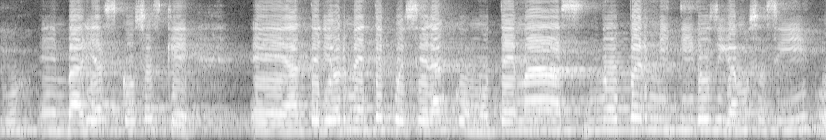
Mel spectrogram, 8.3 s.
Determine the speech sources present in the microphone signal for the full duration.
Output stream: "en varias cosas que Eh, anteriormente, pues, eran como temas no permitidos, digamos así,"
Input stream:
echo only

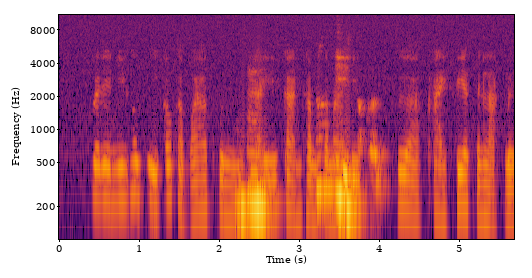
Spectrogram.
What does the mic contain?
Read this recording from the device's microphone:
both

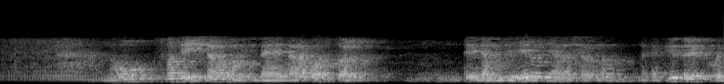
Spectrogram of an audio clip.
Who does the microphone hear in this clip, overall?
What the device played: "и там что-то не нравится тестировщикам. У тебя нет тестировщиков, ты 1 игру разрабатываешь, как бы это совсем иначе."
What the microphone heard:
user only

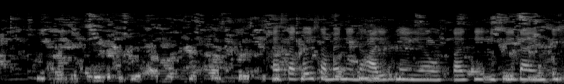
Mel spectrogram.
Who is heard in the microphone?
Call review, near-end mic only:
both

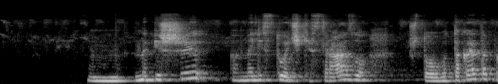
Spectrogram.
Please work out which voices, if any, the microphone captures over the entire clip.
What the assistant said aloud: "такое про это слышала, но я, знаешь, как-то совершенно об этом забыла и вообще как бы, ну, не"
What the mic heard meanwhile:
user only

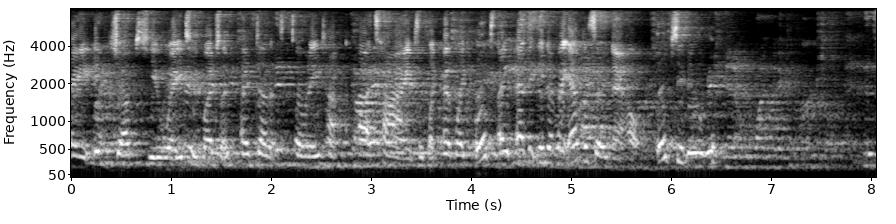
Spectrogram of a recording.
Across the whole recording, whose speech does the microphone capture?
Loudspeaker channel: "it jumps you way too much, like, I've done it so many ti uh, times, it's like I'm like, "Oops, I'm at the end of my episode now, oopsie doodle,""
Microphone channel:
both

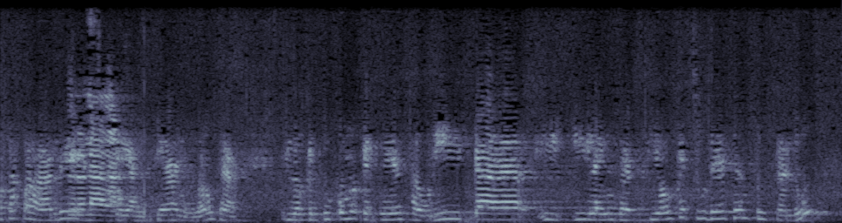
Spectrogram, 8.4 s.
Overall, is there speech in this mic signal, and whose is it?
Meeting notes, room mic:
both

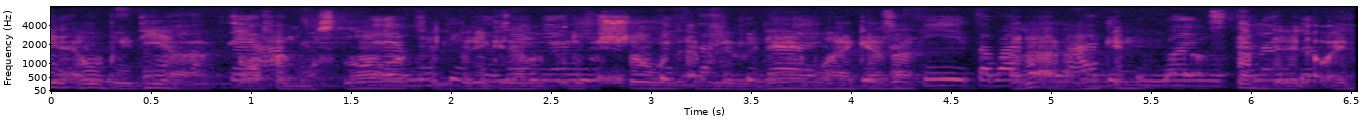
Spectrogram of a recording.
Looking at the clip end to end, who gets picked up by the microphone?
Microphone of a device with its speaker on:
both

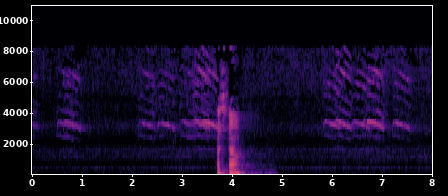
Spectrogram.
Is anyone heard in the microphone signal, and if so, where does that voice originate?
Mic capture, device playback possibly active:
user only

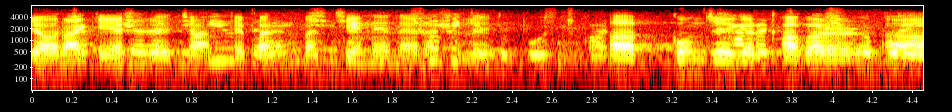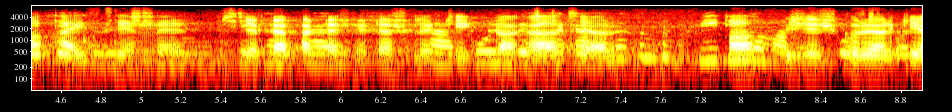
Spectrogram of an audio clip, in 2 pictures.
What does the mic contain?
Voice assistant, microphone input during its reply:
echo only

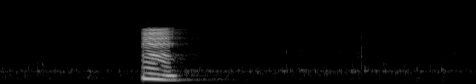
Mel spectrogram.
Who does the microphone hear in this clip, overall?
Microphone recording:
user only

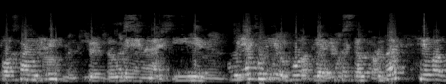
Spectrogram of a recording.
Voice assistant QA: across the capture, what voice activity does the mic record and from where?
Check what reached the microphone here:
both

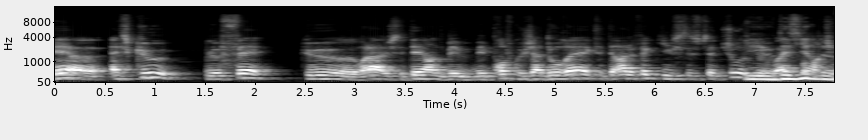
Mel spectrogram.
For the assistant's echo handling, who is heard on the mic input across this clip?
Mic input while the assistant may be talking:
both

